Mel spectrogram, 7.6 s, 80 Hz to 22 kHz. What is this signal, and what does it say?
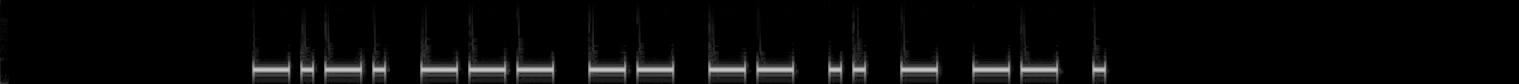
Morse code, heard as a keyed tone, about 20 wpm, 700 Hz. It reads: COMMITME
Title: Build A Word - 4 Letters At A Time - 10-Letter Words - 20wpm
